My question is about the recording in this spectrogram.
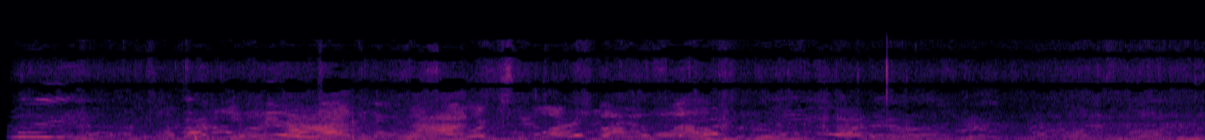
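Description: A group of children talking and calling out over one another in high voices.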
